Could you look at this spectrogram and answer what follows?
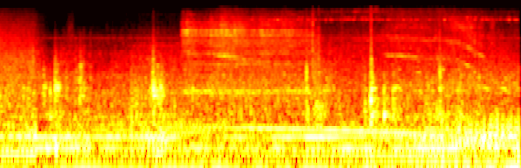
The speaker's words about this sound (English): As his hard-hatted colleague stops work and stares, James frowns, hearing the jeep's approach behind him. Stryker gets out of the jeep.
